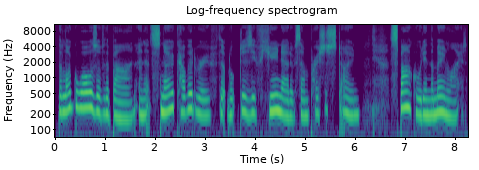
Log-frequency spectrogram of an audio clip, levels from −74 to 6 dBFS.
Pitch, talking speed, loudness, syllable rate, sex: 210 Hz, 180 wpm, -22 LUFS, 4.3 syllables/s, female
